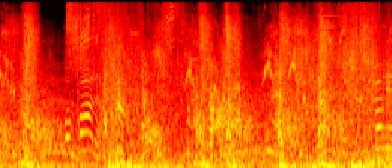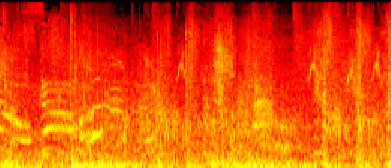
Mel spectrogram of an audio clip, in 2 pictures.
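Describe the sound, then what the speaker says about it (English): A Bombarda blasting spell in Hogwarts Legacy, with whooshing bursts, crashes and thuds amid loud combat effects and spoken voices. "Bombarda."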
